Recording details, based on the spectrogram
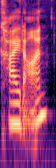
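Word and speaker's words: Kwaidan: It's pronounced Kaidon.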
